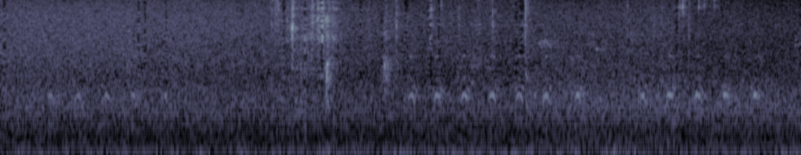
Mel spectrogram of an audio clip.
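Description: Outdoor backyard ambience with a bird calling in two runs of short, evenly spaced high notes, about four a second, the second run longer. A few sharp clicks fall near the middle, over a faint steady low rumble.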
